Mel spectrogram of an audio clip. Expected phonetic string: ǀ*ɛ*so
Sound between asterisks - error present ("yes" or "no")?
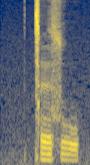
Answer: no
